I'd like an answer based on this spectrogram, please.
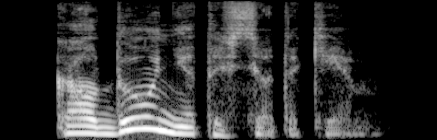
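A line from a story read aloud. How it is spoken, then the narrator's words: Admiring breathless exhale. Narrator (Russian): восхищенно выдохнул парень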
